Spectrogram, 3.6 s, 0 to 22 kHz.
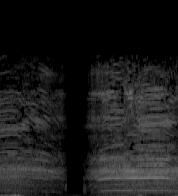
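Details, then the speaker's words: Titan 21-turn 550 brushed motor from a TRX4, after the squeak fix (rinsed in water, blown out, still slightly wet): high, even whine spinning up, stopping, running forward and reverse smoothly with no squeal. "i can hear the motor in the water it's like trying to dry out the water so it's smelling weird"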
